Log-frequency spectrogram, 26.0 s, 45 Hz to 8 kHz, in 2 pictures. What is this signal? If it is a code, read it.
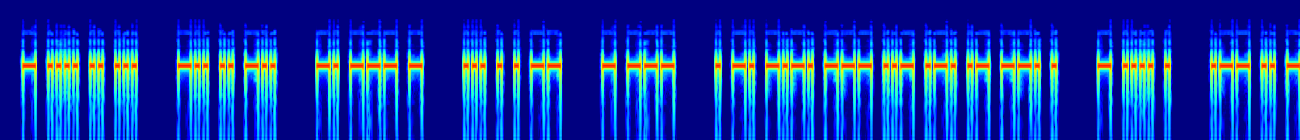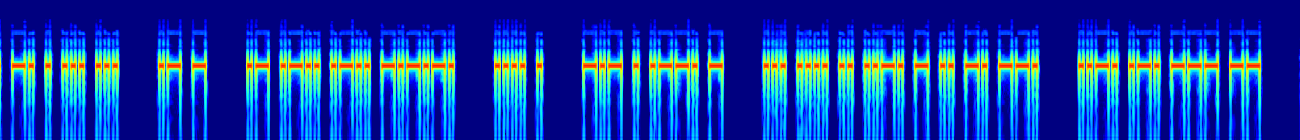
Morse code, heard as a keyed tone, about 28 wpm, 700 Hz. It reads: THIS DID NOT SEEM TO ENCOURAGE THE WITNESS AT ALL; HE KEPT SHIFTING FROM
